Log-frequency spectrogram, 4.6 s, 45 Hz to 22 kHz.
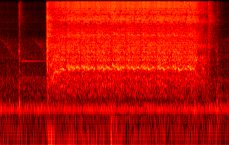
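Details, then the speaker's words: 2000 Lexus ES300 3.0 V6 interference engine, died while driving, towed in, on a jumper pack: cranks fast and evenly with no compression and no firing, as if no spark plugs were in; mechanic says the timing belt has most likely broken. "Sounds like it got no spark plugs in it. You know why? More than likely, timing belt broke."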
